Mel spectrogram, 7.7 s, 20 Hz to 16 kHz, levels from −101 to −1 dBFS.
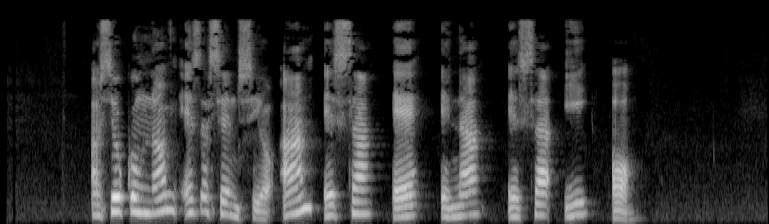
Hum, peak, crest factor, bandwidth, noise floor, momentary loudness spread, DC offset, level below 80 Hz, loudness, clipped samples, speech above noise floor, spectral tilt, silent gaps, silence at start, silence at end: none; -8 dBFS; 20 dB; 11.5 kHz; -75 dBFS; 11 LU; under 0.1%; -80 dBFS; -28 LUFS; under 0.1%; 48 dB; -5 dB/octave; none; 0.9 s; 1.35 s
